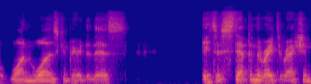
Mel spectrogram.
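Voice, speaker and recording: At a moderate pace, a man mumbles his words. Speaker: reality TV reaction host. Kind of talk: solo review commentary. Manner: mumbling; hesitant, many fillers and repeats.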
